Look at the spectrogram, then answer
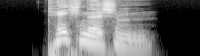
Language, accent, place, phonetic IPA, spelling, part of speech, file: German, Germany, Berlin, [ˈtɛçnɪʃm̩], technischem, adjective, De-technischem.ogg
- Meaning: strong dative masculine/neuter singular of technisch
